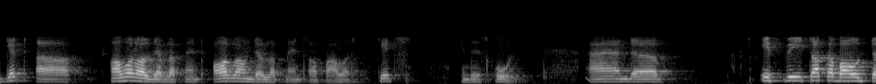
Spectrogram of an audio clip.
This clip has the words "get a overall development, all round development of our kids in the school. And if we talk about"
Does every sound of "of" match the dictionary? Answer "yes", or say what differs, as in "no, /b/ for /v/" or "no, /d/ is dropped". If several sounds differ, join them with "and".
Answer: no, /p/ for /v/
